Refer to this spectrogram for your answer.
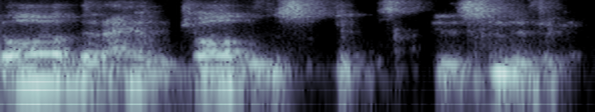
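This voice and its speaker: An American accent marks this man's somewhat breathy voice, which has a medium pitch, ordinary pitch variation and a moderate pace. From US South, Southeast Virginia. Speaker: university provost. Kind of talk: speech at event. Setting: room with audience, live stream.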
